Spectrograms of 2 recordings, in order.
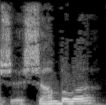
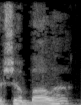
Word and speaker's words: Shambhala: What is, am I pronouncing it right, Shambhala or Shambhala? – Either can be pronounced.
